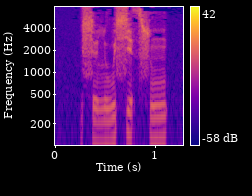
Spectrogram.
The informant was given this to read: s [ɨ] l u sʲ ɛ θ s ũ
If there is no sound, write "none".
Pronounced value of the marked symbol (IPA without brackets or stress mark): ɨ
